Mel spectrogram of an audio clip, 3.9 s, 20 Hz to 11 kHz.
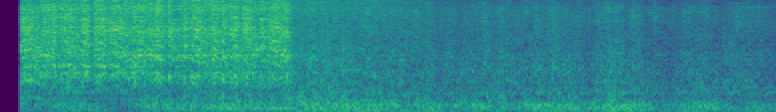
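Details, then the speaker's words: Suzuki F6A pickup before repair, misfiring, stalling, no idle, leaking front crank oil seal and smoking; engine catches with a loud rush, then runs ragged and uneven with stumbling beats; misfire and stalling. "sir ang ilahang Suzuki F6 pickup type ang problema an palyado magpatay-patay walay menor napoy leaking sa front oil cell"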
